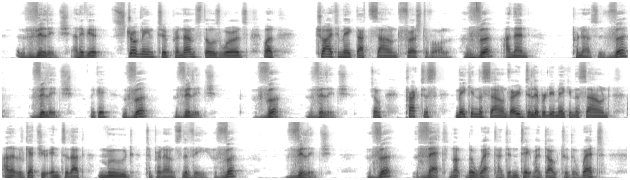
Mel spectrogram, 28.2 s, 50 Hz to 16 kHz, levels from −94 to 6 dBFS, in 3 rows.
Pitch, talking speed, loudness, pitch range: 115 Hz, 140 wpm, -25 LUFS, 100-140 Hz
